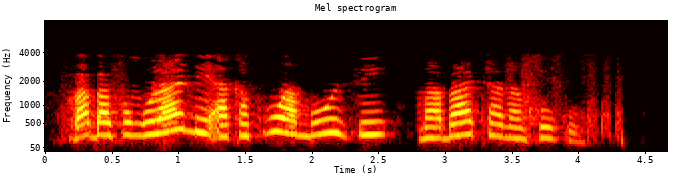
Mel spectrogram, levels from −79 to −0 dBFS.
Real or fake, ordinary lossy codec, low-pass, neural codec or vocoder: real; AAC, 16 kbps; 7.2 kHz; none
